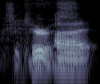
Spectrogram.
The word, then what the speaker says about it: Seqirus: Let's move to the third amendment on the product purchase agreement with Seqirus. I'm sure I'm not Seqirus. pronouncing that right. Yes. Seqirus? Listen to the CFO pronounce it. So Seqirus.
